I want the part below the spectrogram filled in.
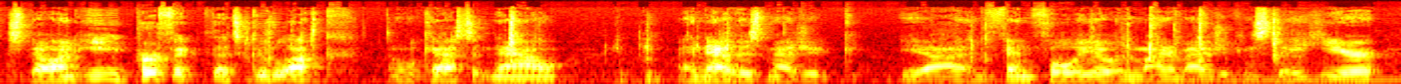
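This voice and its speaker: With a lowish, darkish voice at normal speed, a let's play host rambles casually about his own gameplay. His voice is a little worn, as if slightly going, and there's a faint hiss or hum in the recording.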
